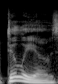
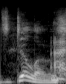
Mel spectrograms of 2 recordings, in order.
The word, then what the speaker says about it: Dillos: I guess I've been pronouncing it wrong. Dillios. It's Dillos.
